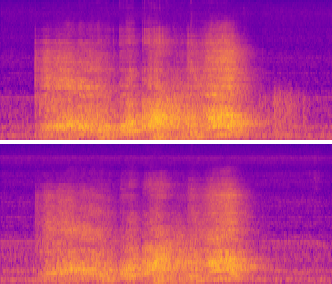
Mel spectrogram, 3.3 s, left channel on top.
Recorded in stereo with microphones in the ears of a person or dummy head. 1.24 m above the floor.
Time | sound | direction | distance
0.3 | a zipper | 80° left | 1.2 m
